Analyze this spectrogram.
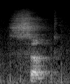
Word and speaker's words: Sat: Try to put the tongue just a little bit above the teeth. There's like a little bit soft spot just above the teeth, so it's Sat.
